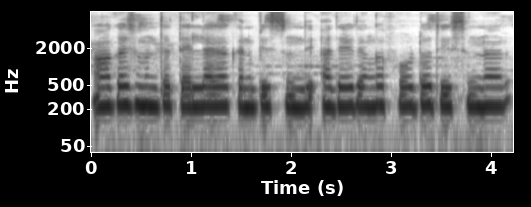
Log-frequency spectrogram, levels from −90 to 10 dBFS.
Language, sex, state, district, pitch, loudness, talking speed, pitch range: Telugu, female, Andhra Pradesh, Sri Satya Sai, 230 Hz, -11 LUFS, 85 wpm, 225-235 Hz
